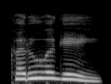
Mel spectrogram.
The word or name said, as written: ಕರುವಗೆಯ್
